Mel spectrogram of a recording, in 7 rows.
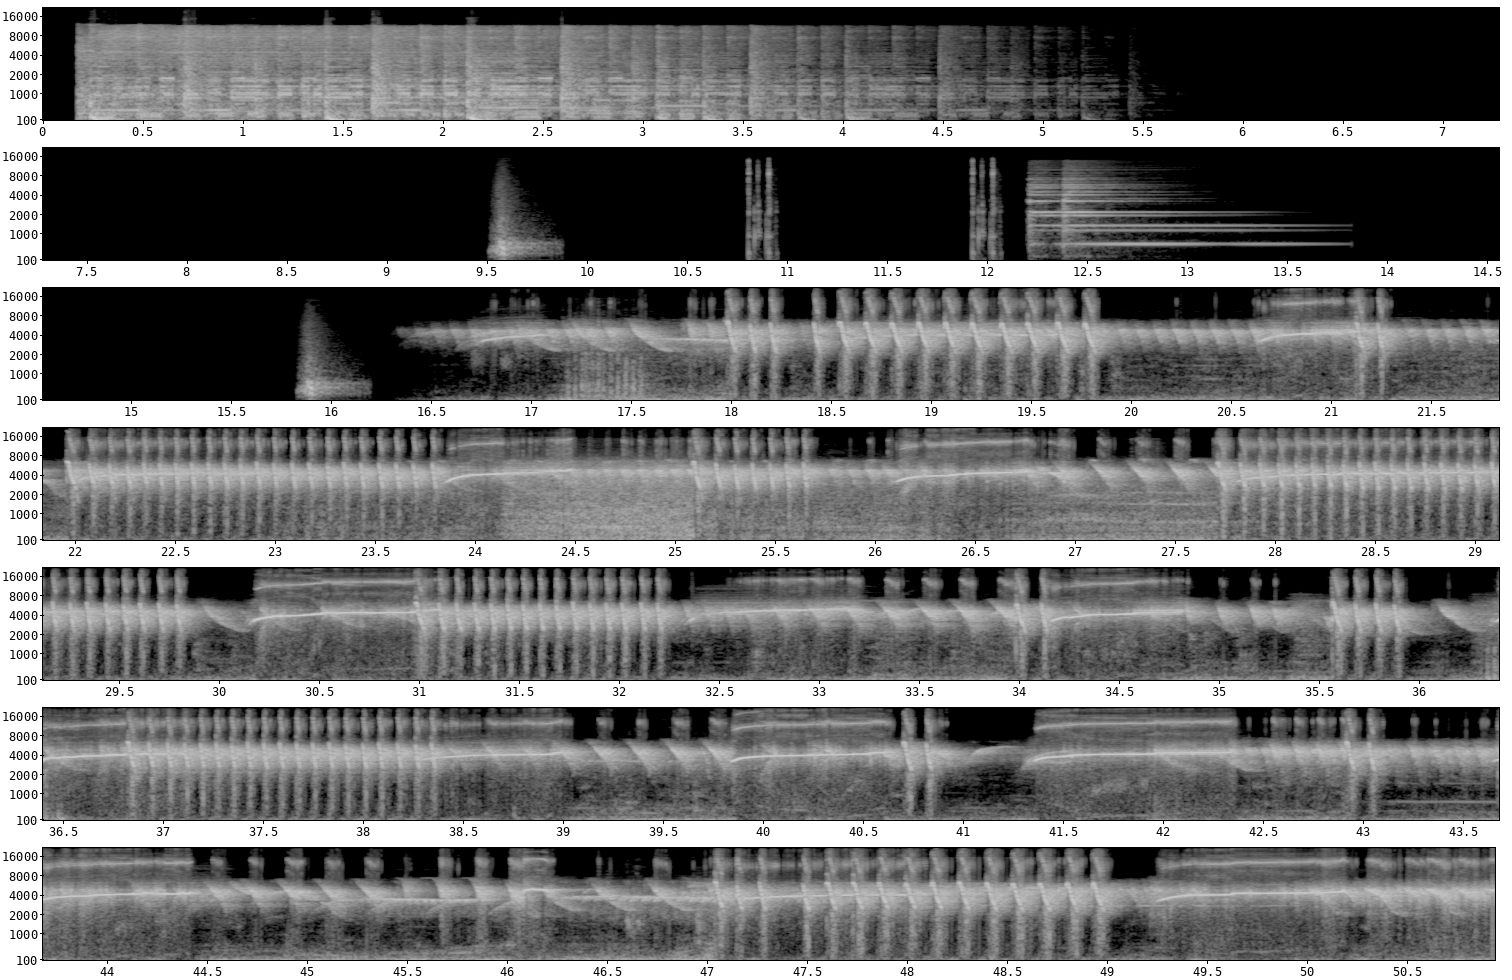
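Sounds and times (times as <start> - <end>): bird singing trills and whistles: 16.4 - 50.9.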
